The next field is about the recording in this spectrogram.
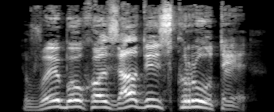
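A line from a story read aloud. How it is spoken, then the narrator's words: Grumble. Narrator (Ukrainian): буркнув Гегрід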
